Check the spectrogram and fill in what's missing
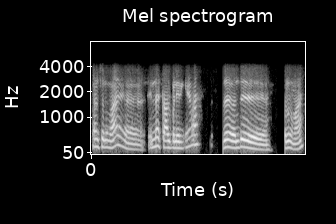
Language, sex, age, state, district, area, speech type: Tamil, male, 60+, Tamil Nadu, Tenkasi, urban, conversation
